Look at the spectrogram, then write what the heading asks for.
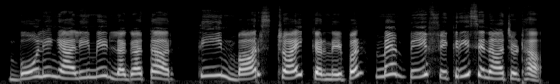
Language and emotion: Hindi, happy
